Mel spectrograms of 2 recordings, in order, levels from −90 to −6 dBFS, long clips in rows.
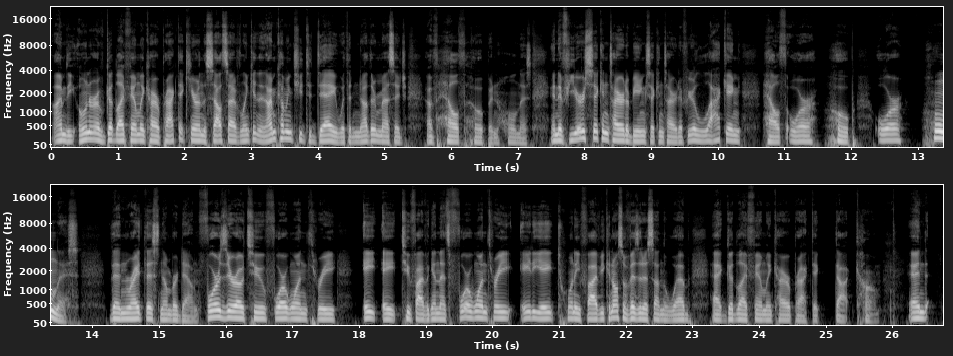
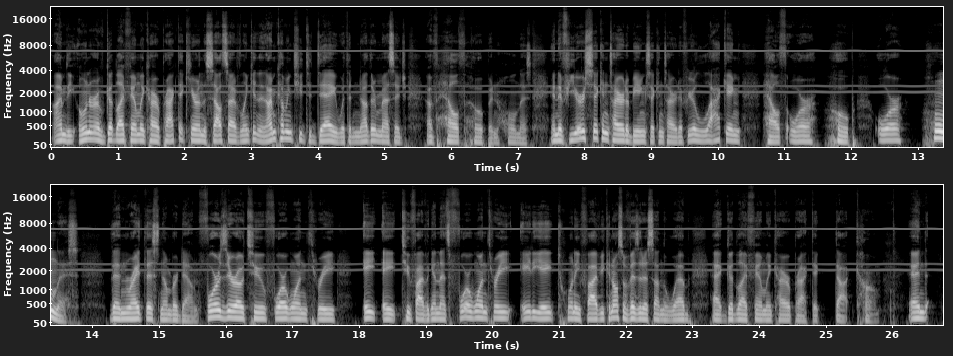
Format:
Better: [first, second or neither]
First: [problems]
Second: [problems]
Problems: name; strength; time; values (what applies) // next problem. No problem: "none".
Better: first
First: none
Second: high-pitched whine; noticeable; throughout; 7 kHz, 20 dB below the speech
